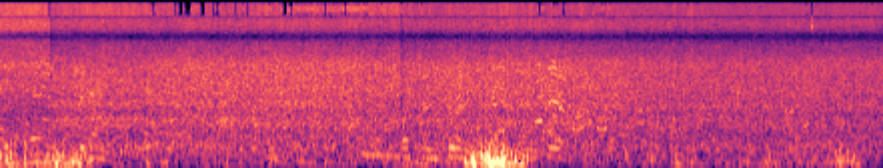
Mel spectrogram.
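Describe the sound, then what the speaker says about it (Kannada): Water thunders down Gokak Falls as a constant broad roar, heard from a distance and buffeted by wind, with a heavier gust of noise midway and people talking nearby. "ನೀರು ಬೀಳೋದು"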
